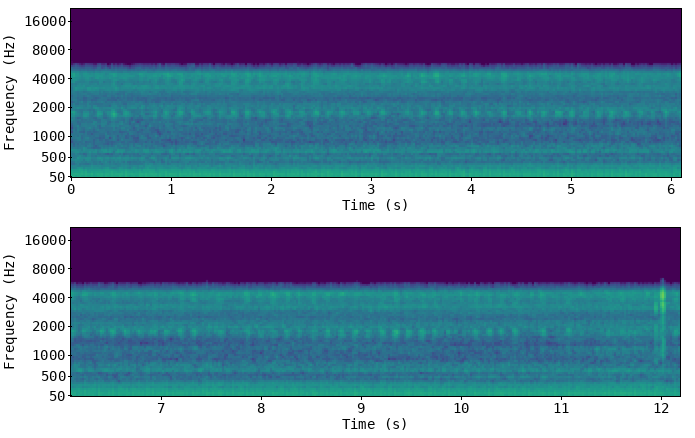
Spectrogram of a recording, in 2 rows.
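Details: Nissan 240SX, stock engine with 160,000 miles, idling: faint, even rattle over the low engine note; owner unsure whether timing chain hitting the guide or water pump noise, unconfirmed.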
